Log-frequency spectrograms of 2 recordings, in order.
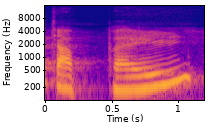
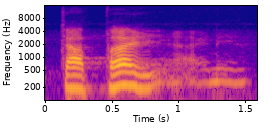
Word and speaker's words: cabai: nomor 6 yang beku harga cabai kan disana ga diftong ai oi awan begitu cabai tapi membacakannya membacanya akan cabikan begitu tulisannya cabai santai-santai oke yang bagus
